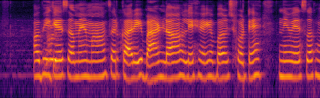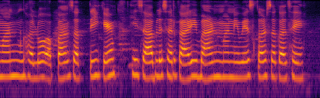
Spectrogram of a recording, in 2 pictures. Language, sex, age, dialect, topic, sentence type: Chhattisgarhi, female, 18-24, Central, banking, statement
